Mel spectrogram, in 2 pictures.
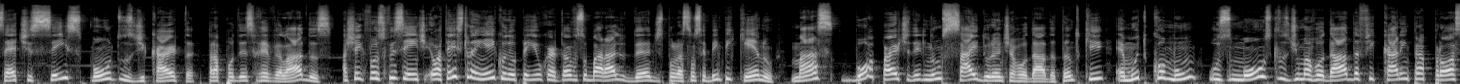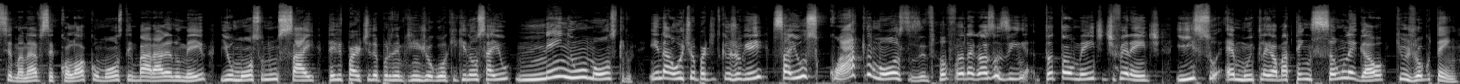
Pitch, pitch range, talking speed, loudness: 220 Hz, 190-260 Hz, 225 wpm, -13 LUFS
